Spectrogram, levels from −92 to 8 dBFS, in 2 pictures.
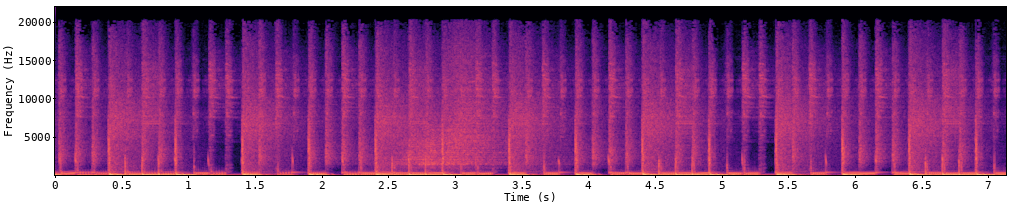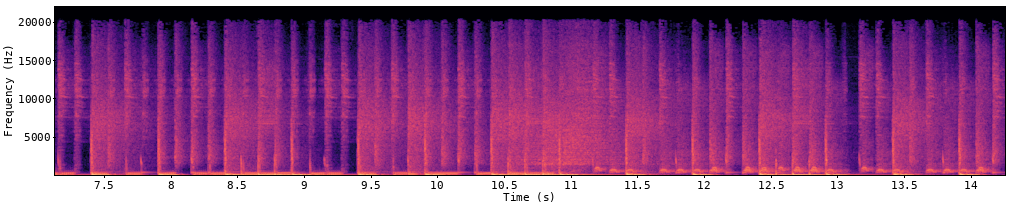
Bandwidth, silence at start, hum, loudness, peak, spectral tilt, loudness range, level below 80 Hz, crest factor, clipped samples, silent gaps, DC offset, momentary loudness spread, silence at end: over 20 kHz; 0 s; none; -19 LUFS; -2 dBFS; -4.5 dB/octave; 1 LU; -20 dBFS; 14 dB; under 0.1%; none; 0.4%; 7 LU; 0 s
